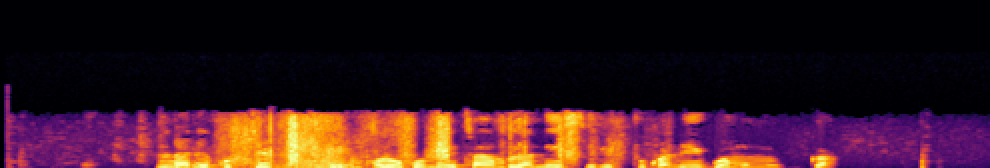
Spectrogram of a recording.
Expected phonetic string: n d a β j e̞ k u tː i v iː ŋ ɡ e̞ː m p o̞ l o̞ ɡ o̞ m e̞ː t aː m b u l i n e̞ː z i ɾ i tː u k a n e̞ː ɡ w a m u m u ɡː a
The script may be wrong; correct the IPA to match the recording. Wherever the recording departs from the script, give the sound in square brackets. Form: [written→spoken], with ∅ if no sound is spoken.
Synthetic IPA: n d a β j e̞ k u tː i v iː ŋ ɡ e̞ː m p o̞ l o̞ ɡ o̞ m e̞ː t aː m b u l [i→a] n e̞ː [z→s] i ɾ i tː u k a n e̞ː ɡ w a m u m u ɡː a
